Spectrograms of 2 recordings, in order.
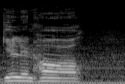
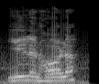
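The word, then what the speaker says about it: Gyllenhaal: the movie Life with Jake Gillen hall or how it's really pronounced Gillen Halla they he was on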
